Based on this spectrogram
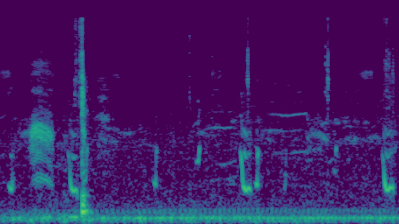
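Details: Francolin (teetar) calling outdoors: sharp, repeated hooked notes about every one and a half seconds, over a steady low engine-like hum and a loud click.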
